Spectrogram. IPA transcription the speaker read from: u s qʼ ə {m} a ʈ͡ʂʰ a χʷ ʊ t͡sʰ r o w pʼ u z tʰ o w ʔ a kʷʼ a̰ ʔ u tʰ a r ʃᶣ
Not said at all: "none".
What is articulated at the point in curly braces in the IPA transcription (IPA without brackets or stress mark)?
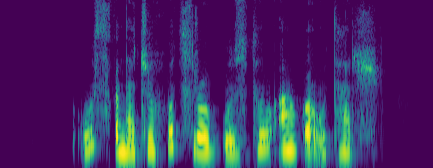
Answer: n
